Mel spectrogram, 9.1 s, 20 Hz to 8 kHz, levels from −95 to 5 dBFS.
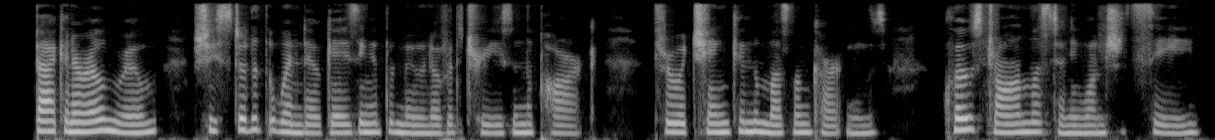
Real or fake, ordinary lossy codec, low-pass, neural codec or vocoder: fake; AAC, 48 kbps; 7.2 kHz; codec, 16 kHz, 2 kbps, FreqCodec, larger model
